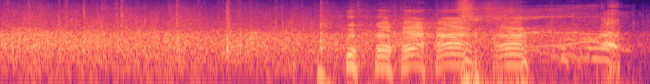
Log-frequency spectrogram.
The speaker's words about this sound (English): Wait till the clapping stops.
